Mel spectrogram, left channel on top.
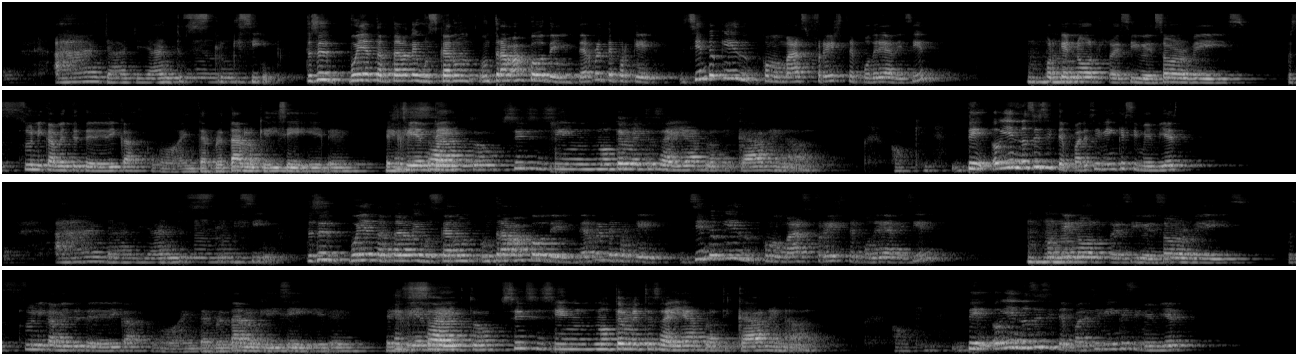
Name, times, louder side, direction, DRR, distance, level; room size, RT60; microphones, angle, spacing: voice 1, 0.5-2.7 3.0-6.5 6.8-9.3 10.4-12.3 12.9-16.5 16.8-17.5 21.8-22.0 22.4-24.7, left 3 dB, 70° left, 4 dB, 0.3 m, -29 dB
voice 2, 1.9-2.4 10.3-10.7 16.9-21.0, right 1 dB, 30° right, 1 dB, 0.3 m, -28 dB
3.0 x 2.3 x 2.5 m, 0.86 s
head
